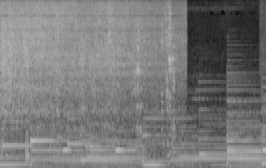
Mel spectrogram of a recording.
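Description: Masala gravy with garlic frying in a kadai for an eggless vegan egg curry, a dense, close, continuous sizzle with stirring that briefly thins and drops in level near the end, with no voices.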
